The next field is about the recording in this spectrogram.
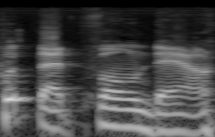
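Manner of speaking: loud, barking drill-sergeant voice. Describing a scene where a disdainful sergeant speaks, imitating a sergeant's voice. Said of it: "who uses his sergeant's voice".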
